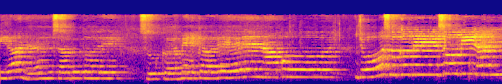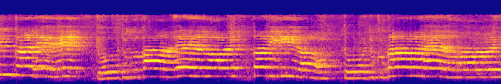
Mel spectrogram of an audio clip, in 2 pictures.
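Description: A child singing solo into a microphone over a sound system, with no instruments. It is a slow melody of long held notes in phrases a few seconds long, with short breaks between phrases.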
